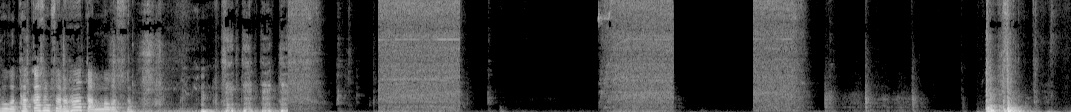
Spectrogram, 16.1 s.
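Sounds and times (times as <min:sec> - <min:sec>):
person's voice: 0:00.0 - 0:02.1.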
